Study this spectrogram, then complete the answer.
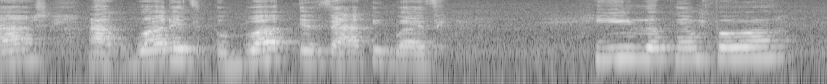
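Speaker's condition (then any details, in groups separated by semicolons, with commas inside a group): Cerebral palsy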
